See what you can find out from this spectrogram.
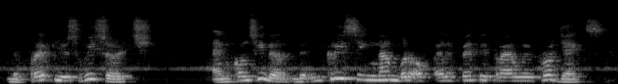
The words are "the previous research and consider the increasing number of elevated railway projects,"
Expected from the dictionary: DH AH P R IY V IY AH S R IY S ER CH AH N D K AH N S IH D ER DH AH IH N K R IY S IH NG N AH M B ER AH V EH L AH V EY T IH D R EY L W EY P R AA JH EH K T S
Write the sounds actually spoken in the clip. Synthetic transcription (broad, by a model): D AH P R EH F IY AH S R IY S ER CH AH N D K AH N S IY D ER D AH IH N K R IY S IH NG N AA M B ER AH F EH L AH F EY T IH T R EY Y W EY P R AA JH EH K T S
